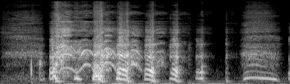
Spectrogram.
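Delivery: loud, high falling laugh; high laughing burst. Real, not acted. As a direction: crack up again. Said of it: "I'm laughing".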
